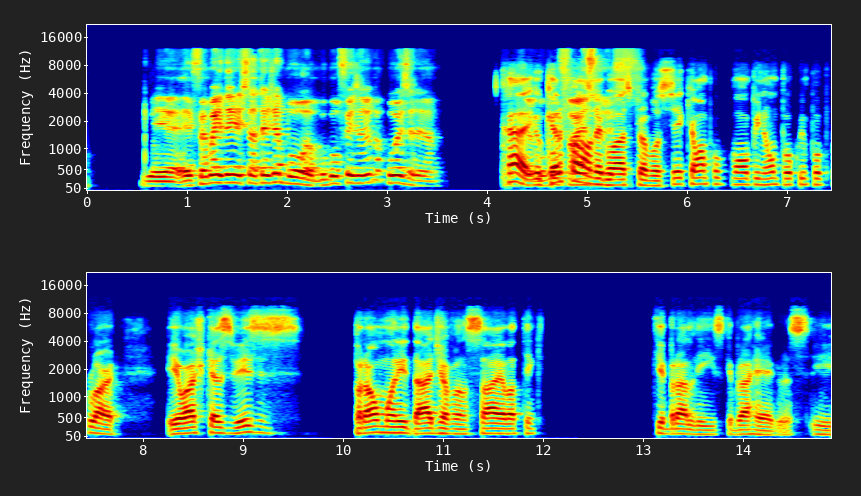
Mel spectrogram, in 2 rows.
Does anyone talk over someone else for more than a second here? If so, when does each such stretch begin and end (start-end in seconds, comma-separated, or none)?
4.2-5.6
